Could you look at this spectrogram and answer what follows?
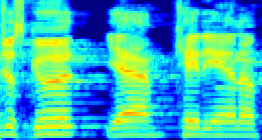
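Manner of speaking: put-on flat monotone. Speaker retells a kid's replies to his attempt at conversation, imitating a kid's monotone. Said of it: "that was his monotone".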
